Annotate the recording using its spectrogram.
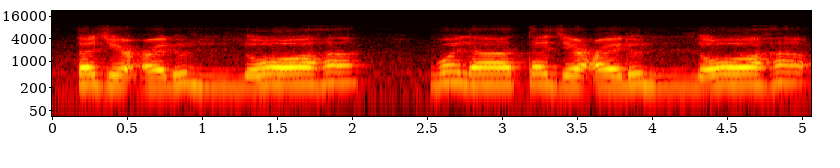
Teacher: आगे लफ्ज़ जलाला आ रहा है, इसको पुर पढ़ना है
